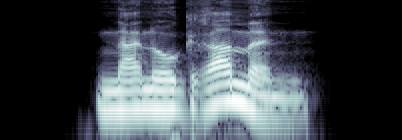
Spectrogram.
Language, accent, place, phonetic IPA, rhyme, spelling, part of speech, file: German, Germany, Berlin, [nanoˈɡʁamən], -amən, Nanogrammen, noun, De-Nanogrammen.ogg
- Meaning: dative plural of Nanogramm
